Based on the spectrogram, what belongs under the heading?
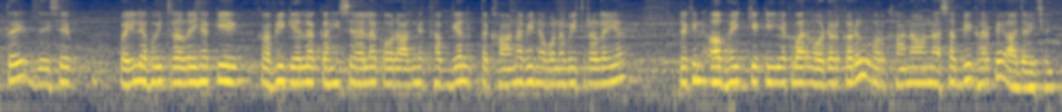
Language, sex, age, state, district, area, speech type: Maithili, male, 18-30, Bihar, Sitamarhi, urban, spontaneous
